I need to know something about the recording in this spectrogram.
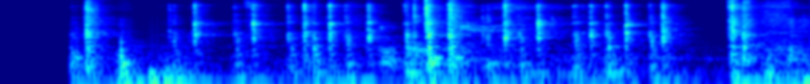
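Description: Fast typing on a computer keyboard: a dense run of keystroke clicks starting about a third of a second in, a brief gap, then a short final burst of keys near the end.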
